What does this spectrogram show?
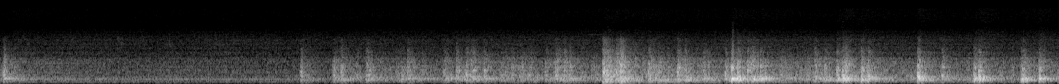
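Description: Fireworks shells bursting in a series of booms, starting about three seconds in and coming thicker and louder from the middle on, over a steady low hum.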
